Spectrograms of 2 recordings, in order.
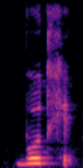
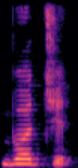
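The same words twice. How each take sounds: First: "budget" as BOOD-heh; "budget" with h for g, t dropped; mispronounced. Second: "budget" as BUH-jet; correct pronunciation. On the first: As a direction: say "budget" with oo and Spanish h. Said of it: "The first word mispronounced is". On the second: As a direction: say "budget" with a j sound. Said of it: "The correct pronunciation is". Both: Shown as a demonstration.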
